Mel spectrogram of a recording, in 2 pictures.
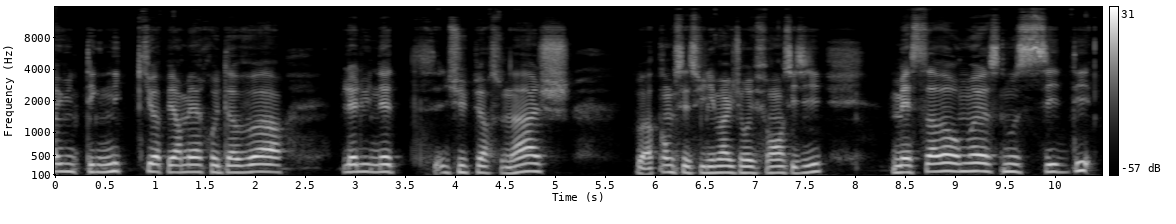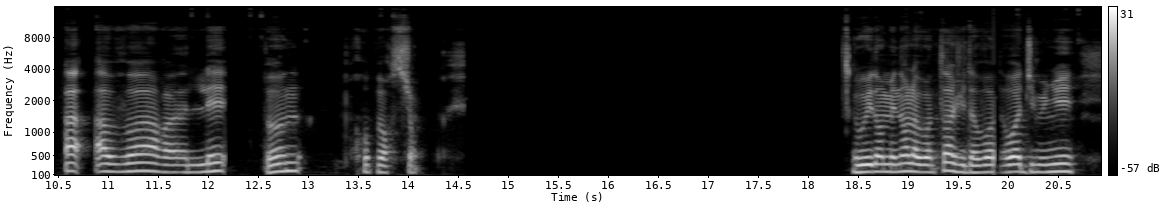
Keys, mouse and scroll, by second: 0.9 e, 4.7 right click, 6.7 right click, 7.3 e, 8.4 e, 10.0 e, 12.1 e, 13.3 e, 14.6-18.8 typing, 20.5 scroll up 5, 20.7 right click.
